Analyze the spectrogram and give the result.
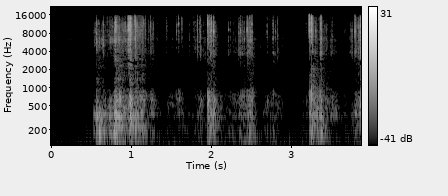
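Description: Fingertips rub a net bag of blue glass gem beads, then a flat hand presses and massages the whole bag, making the beads grind and clink against each other. The sound is quiet, bright and crackly, with almost no low end, arriving in rustling bursts of gritty clicks separated by brief near-silent gaps.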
